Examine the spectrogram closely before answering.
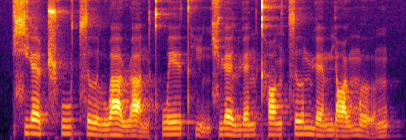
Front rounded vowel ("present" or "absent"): absent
